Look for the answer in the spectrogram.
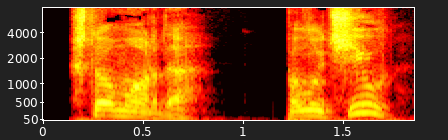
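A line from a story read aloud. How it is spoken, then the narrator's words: Vengeful shout. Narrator (Russian): мстительно прокричал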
